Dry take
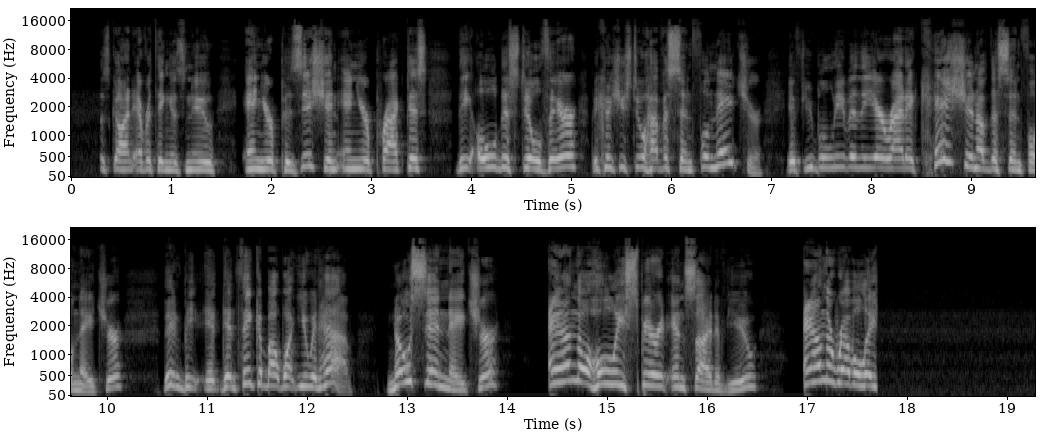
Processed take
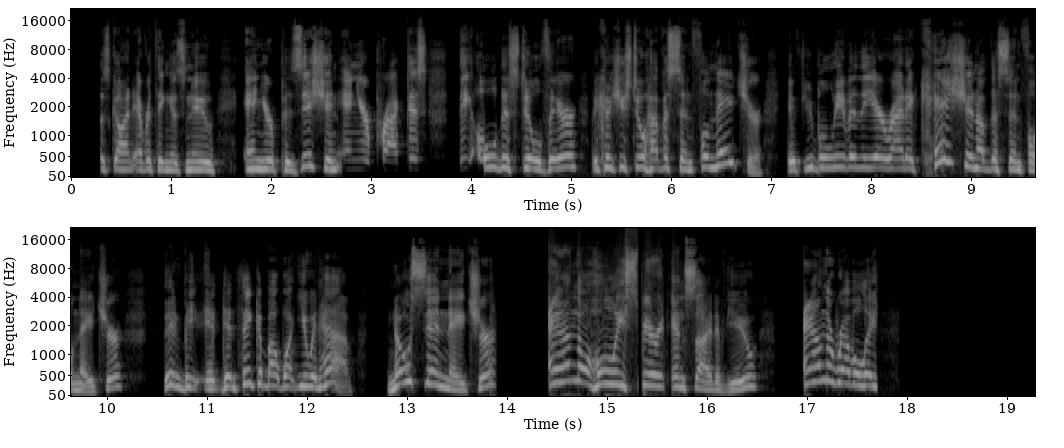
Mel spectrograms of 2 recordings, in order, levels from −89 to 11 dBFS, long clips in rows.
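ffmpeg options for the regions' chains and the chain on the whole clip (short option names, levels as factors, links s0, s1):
-filter_complex "[0:a]asettb=1/sr,asplit=3[s0][s1][s2];[s0]atrim=end=2.704[s3];[s1]atrim=start=2.7:end=4.13,asetpts=PTS-STARTPTS,afade=t=in:d=0.004:c=qsin,afade=t=out:st=1.426:d=0.004:c=qsin,highpass=f=750:w=0.5412,highpass=f=750:w=1.3066,deesser=0.5[s4];[s2]atrim=start=4.126[s5];[s3][s4]acrossfade=d=0.004:c1=hsin:c2=qsin[s6];[s6][s5]acrossfade=d=0.004:c1=qsin:c2=hsin,asettb=1/sr,asplit=3[s7][s8][s9];[s7]atrim=end=11.024[s10];[s8]atrim=start=11.02:end=11.56,asetpts=PTS-STARTPTS,afade=t=in:d=0.004:c=qsin,afade=t=out:st=0.536:d=0.004:c=qsin,lowpass=f=5900:w=0.5412,lowpass=f=5900:w=1.3066,bass=f=250:g=4,treble=f=4000:g=3[s11];[s9]atrim=start=11.556[s12];[s10][s11]acrossfade=d=0.004:c1=hsin:c2=qsin[s13];[s13][s12]acrossfade=d=0.004:c1=qsin:c2=hsin,asettb=1/sr,asplit=3[s14][s15][s16];[s14]atrim=end=13.824[s17];[s15]atrim=start=13.82:end=15.76,asetpts=PTS-STARTPTS,afade=t=in:d=0.004:c=qsin,afade=t=out:st=1.936:d=0.004:c=qsin,highshelf=f=6600:g=6,aeval=exprs='sgn(val(0))*max(abs(val(0))-0.00944,0)':c=same[s18];[s16]atrim=start=15.756[s19];[s17][s18]acrossfade=d=0.004:c1=hsin:c2=qsin[s20];[s20][s19]acrossfade=d=0.004:c1=qsin:c2=hsin,agate=range=0.0891:threshold=0.00158:ratio=16:detection=peak,acrossover=split=320[s21][s22];[s22]acompressor=threshold=0.0158:ratio=5[s23];[s21][s23]amix=inputs=2:normalize=0,lowshelf=f=330:g=-10.5,volume=1.33"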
